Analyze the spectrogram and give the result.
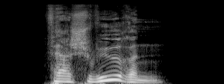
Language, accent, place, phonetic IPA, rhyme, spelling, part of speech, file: German, Germany, Berlin, [fɛɐ̯ˈʃvyːʁən], -yːʁən, verschwüren, verb, De-verschwüren.ogg
- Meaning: first-person plural subjunctive II of verschwören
